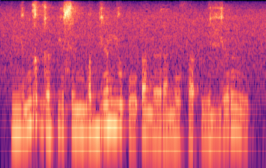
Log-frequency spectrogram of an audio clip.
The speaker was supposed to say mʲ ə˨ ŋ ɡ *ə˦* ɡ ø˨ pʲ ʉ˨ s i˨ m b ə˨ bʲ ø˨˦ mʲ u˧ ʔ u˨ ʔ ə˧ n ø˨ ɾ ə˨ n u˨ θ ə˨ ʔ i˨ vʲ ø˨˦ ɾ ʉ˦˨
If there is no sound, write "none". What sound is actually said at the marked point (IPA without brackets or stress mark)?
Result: ə˦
